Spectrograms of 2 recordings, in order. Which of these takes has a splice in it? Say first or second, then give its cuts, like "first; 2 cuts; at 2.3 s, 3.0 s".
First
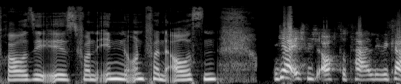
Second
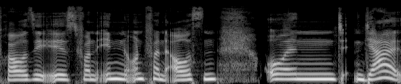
first; 1 cut; at 2.6 s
